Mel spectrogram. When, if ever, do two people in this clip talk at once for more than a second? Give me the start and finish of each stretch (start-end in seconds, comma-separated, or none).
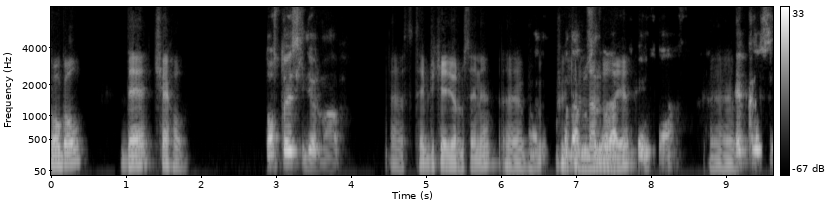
6.4-7.8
